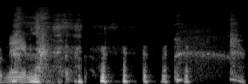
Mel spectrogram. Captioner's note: laughter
